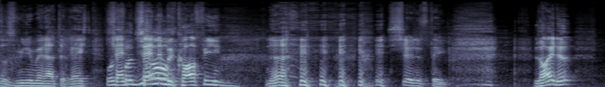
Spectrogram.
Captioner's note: laughter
